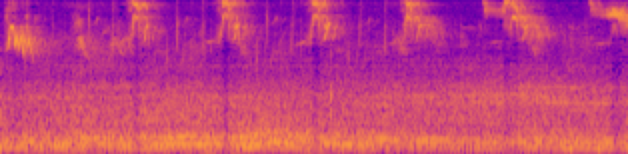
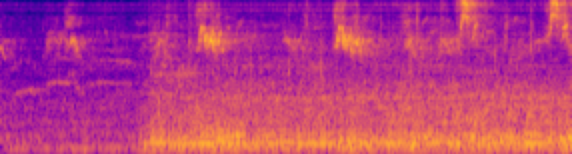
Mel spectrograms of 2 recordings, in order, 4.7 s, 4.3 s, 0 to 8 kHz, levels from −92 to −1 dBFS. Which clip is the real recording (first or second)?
first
